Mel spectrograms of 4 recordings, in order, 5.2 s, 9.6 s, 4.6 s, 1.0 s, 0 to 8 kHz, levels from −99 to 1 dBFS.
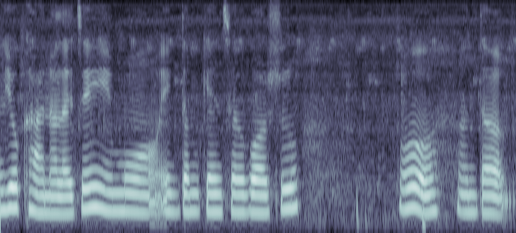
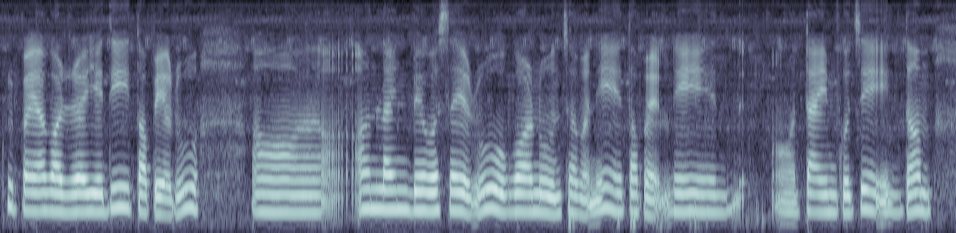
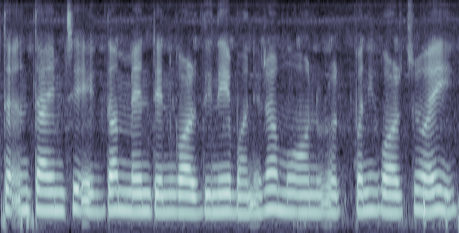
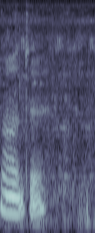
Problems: background sounds at intervals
